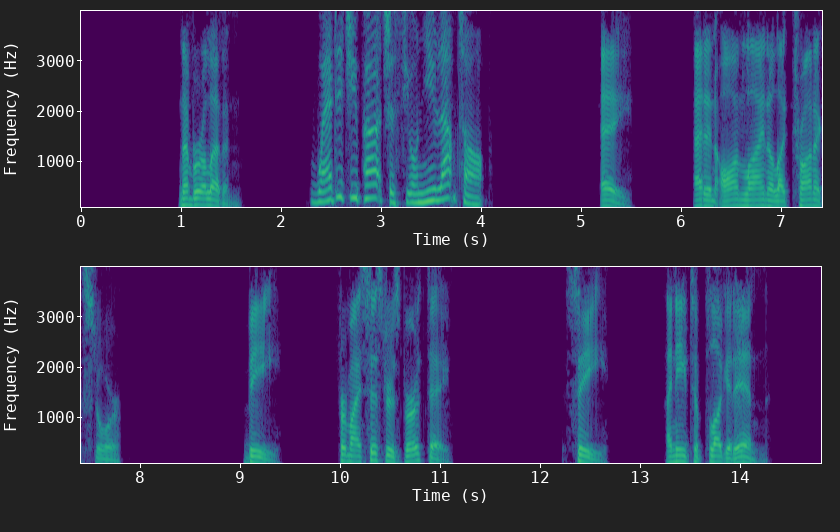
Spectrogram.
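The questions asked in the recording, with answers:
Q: Where did you purchase your new laptop?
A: A: At an online electronics store.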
